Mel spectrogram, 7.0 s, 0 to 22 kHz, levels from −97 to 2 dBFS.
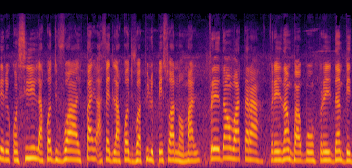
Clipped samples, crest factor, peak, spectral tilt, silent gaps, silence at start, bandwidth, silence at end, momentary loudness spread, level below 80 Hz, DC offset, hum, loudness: under 0.1%; 14 dB; -2 dBFS; -6 dB/octave; none; 0 s; 13.5 kHz; 0 s; 4 LU; -60 dBFS; under 0.1%; none; -17 LUFS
